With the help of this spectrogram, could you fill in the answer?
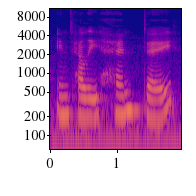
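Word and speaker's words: inteligente: and then we have intelligente again this G is going to have an H sound and this one's pretty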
